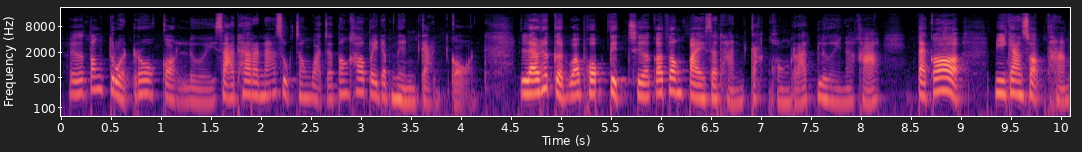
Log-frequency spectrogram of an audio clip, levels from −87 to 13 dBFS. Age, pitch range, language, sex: 20-39, 170-225 Hz, Thai, female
